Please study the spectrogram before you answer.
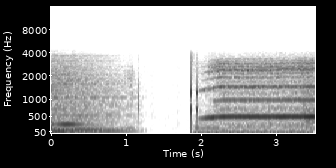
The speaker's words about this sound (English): All too often these days, the factory whistle is falling silent in America.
